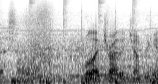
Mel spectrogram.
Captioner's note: screen whooshes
